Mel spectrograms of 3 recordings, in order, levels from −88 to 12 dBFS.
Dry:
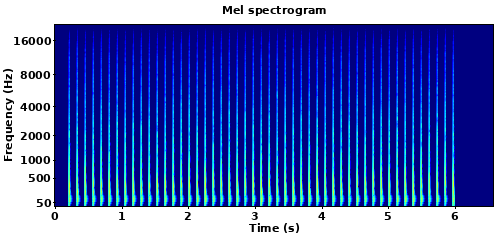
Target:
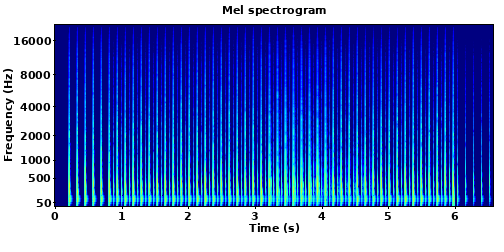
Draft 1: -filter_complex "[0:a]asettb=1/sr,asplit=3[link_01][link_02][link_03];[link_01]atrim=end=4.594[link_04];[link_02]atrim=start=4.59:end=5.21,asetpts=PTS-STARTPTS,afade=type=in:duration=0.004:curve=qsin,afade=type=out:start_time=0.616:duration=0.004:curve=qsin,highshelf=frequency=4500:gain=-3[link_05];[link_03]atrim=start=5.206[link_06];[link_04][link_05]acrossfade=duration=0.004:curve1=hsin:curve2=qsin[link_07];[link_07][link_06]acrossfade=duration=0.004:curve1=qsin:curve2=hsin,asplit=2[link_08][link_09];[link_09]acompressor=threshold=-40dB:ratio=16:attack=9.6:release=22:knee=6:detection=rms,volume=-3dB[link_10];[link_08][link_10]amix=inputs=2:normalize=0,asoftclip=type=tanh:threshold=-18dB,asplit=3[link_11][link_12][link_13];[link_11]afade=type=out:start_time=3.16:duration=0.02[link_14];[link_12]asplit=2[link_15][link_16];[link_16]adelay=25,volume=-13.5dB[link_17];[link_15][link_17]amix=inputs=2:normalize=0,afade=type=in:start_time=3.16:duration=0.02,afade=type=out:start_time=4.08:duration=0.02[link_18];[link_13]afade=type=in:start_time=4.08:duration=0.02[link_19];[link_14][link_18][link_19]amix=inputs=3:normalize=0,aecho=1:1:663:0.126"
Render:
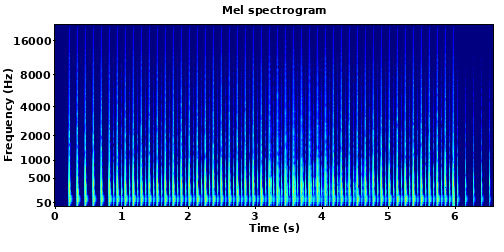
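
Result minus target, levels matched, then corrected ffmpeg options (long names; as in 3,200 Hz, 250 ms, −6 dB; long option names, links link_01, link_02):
soft clipping: distortion +17 dB
-filter_complex "[0:a]asettb=1/sr,asplit=3[link_01][link_02][link_03];[link_01]atrim=end=4.594[link_04];[link_02]atrim=start=4.59:end=5.21,asetpts=PTS-STARTPTS,afade=type=in:duration=0.004:curve=qsin,afade=type=out:start_time=0.616:duration=0.004:curve=qsin,highshelf=frequency=4500:gain=-3[link_05];[link_03]atrim=start=5.206[link_06];[link_04][link_05]acrossfade=duration=0.004:curve1=hsin:curve2=qsin[link_07];[link_07][link_06]acrossfade=duration=0.004:curve1=qsin:curve2=hsin,asplit=2[link_08][link_09];[link_09]acompressor=threshold=-40dB:ratio=16:attack=9.6:release=22:knee=6:detection=rms,volume=-3dB[link_10];[link_08][link_10]amix=inputs=2:normalize=0,asoftclip=type=tanh:threshold=-6dB,asplit=3[link_11][link_12][link_13];[link_11]afade=type=out:start_time=3.16:duration=0.02[link_14];[link_12]asplit=2[link_15][link_16];[link_16]adelay=25,volume=-13.5dB[link_17];[link_15][link_17]amix=inputs=2:normalize=0,afade=type=in:start_time=3.16:duration=0.02,afade=type=out:start_time=4.08:duration=0.02[link_18];[link_13]afade=type=in:start_time=4.08:duration=0.02[link_19];[link_14][link_18][link_19]amix=inputs=3:normalize=0,aecho=1:1:663:0.126"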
